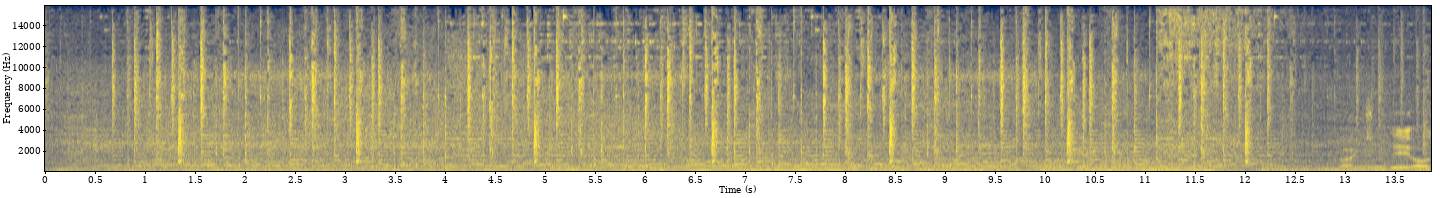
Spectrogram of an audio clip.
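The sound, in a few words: enduro motorcycle stuck in loose gravel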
